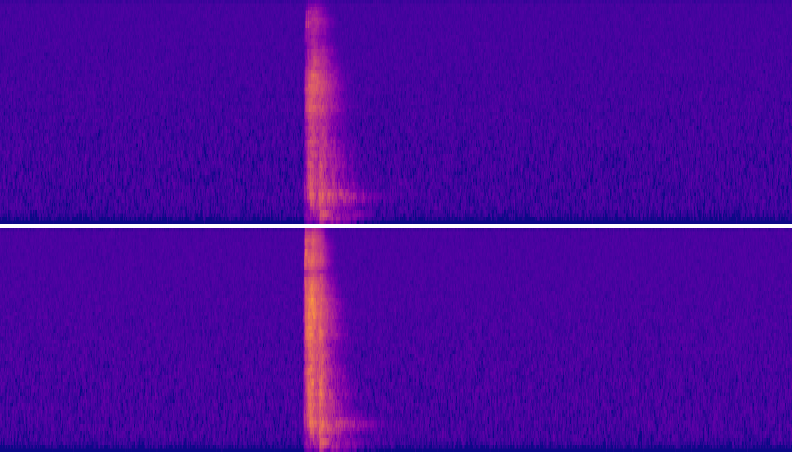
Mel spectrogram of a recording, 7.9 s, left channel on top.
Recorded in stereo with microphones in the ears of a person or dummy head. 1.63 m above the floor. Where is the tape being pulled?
50° right (ahead or behind), 0.8 m.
